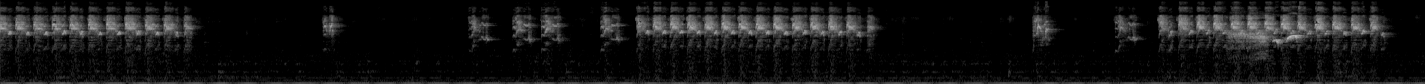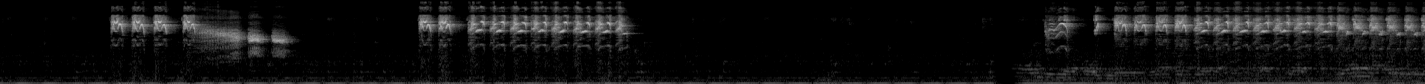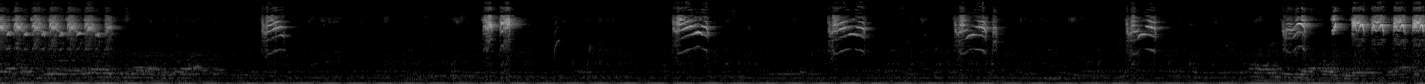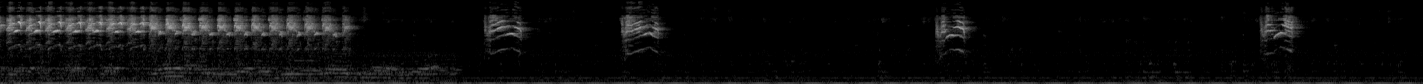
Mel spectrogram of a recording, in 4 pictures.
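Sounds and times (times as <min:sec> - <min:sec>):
bird high trills: 0:16.1 - 0:17.2.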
